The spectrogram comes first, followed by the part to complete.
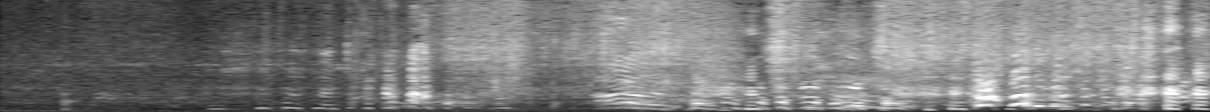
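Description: Ice water splashing down from a tipped bucket over two people. Voices yell and laugh from about three seconds in, growing louder toward the end.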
